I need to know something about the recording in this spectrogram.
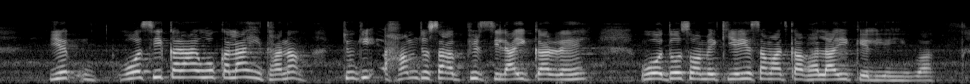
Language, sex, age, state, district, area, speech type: Hindi, female, 45-60, Bihar, Begusarai, rural, spontaneous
